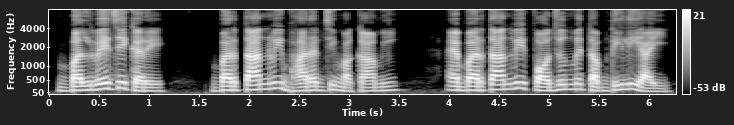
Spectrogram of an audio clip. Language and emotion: Sindhi, neutral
